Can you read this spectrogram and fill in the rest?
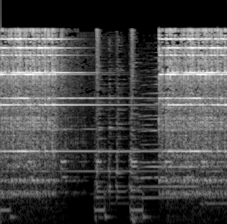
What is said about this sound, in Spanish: ¡El teléfono!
